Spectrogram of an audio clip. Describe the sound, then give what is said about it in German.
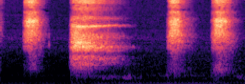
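Rhythmic Sufi breathing exercise: four forceful, airy breaths in a quick pulsing pattern, the second noticeably longer than the others, each loud and separated by brief pauses. “Und es gibt die Sufi-Atmung, die begleiten wir auch immer tatsächlich rhythmisch. Also es gibt ein Lied, was wir dazu einspielen, aber nichtsdestotrotz, und das kann jeder eigentlich jederzeit machen, Das ist eine Atmung, die geht so.”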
